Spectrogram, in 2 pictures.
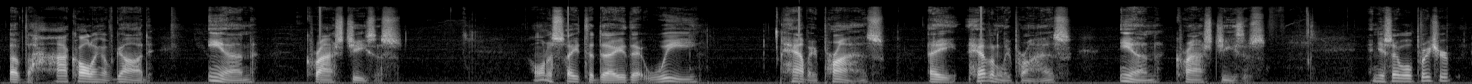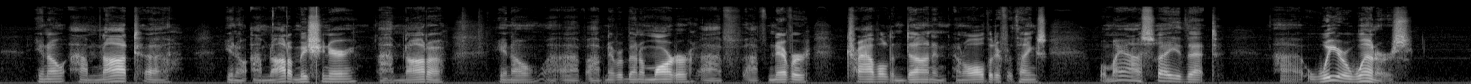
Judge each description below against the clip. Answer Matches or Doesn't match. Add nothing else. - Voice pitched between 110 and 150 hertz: Doesn't match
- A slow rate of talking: Doesn't match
